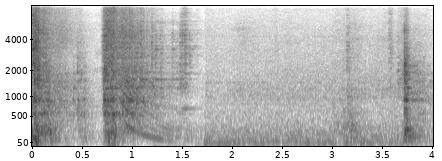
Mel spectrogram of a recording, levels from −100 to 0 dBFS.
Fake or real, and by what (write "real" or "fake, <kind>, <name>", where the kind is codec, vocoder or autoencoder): real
